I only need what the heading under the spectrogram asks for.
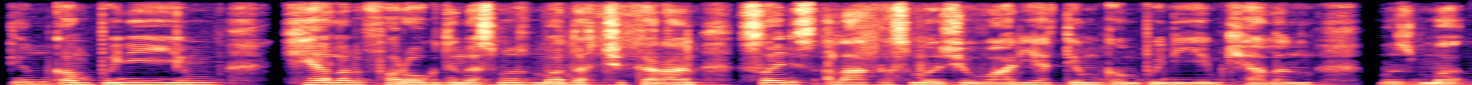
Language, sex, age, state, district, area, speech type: Kashmiri, male, 18-30, Jammu and Kashmir, Kulgam, rural, spontaneous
